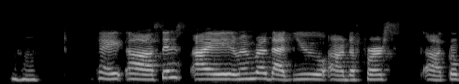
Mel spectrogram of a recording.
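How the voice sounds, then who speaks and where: Someone with a Thai accent speaks at a moderate pace with ordinary pitch variation. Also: woman. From Thailand. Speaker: program committee moderator. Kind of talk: interview. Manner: halting.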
